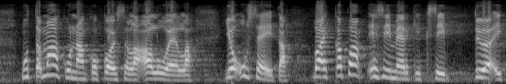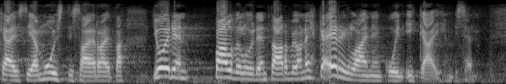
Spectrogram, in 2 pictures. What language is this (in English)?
Finnish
